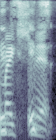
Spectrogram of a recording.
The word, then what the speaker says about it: Mike Schmitz: father mike smith and he, it's, Mike Schmitz. It's, yeah, yeah, Mike Schmitz.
